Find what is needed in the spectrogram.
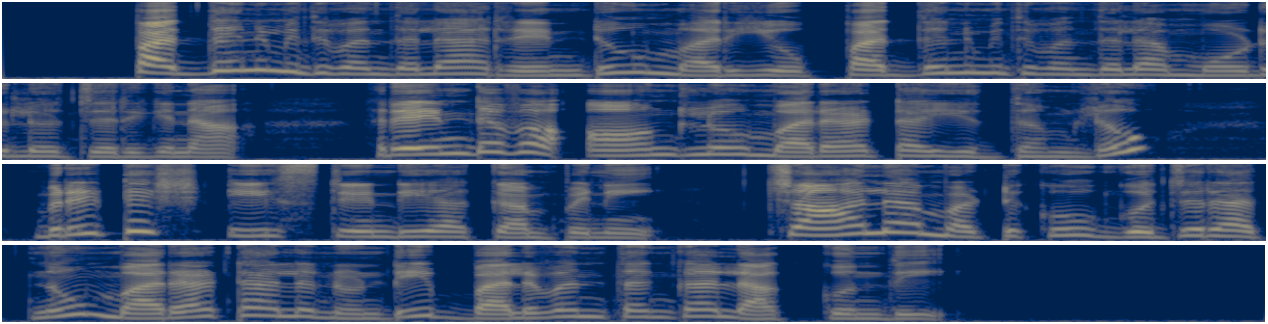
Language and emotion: Telugu, neutral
